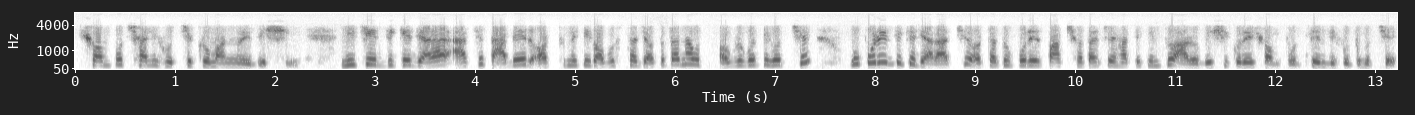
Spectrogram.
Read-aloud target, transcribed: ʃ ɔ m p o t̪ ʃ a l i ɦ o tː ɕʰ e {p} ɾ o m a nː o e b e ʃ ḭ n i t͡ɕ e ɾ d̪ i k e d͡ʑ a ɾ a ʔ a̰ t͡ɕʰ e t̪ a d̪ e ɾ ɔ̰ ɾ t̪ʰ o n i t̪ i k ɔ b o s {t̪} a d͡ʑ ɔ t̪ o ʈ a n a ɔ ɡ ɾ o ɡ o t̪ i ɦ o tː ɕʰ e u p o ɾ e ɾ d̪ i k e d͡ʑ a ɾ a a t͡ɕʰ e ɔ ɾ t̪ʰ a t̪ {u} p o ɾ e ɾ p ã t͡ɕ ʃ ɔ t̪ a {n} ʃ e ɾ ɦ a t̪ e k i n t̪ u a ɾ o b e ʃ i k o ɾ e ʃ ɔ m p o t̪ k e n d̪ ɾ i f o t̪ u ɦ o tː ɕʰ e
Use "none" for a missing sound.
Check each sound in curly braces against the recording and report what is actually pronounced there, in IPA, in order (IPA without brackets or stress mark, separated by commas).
k, t̪ʰ, u, ŋ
